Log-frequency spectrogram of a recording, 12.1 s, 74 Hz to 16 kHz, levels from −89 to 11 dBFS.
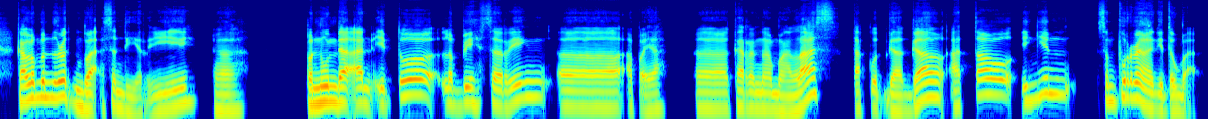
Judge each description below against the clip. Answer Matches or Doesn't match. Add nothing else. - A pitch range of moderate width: Doesn't match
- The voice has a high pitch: Doesn't match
